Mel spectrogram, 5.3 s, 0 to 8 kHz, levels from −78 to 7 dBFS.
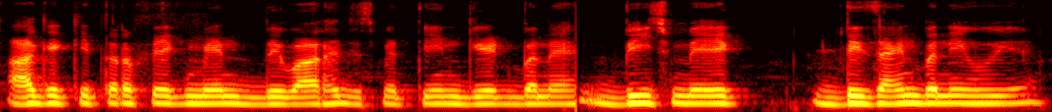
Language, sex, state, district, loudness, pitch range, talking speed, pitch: Hindi, male, Uttar Pradesh, Lalitpur, -17 LUFS, 150-155 Hz, 215 wpm, 155 Hz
